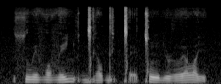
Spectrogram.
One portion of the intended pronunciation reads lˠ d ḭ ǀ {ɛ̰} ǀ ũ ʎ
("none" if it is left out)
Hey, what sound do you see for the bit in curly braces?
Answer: ɛ̰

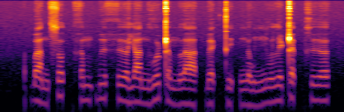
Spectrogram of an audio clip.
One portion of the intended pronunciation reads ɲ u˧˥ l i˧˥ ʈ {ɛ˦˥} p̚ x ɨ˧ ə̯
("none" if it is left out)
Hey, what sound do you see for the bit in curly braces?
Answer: ɛ˦˥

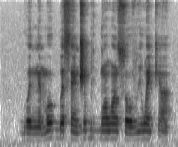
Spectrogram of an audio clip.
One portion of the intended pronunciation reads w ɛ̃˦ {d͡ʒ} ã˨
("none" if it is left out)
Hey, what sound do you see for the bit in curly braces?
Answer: t͡ʃ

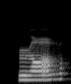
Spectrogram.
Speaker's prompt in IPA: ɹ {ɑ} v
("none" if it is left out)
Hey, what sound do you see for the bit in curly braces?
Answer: ɑ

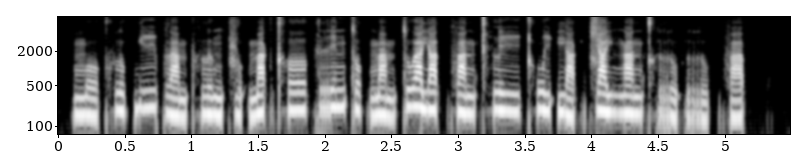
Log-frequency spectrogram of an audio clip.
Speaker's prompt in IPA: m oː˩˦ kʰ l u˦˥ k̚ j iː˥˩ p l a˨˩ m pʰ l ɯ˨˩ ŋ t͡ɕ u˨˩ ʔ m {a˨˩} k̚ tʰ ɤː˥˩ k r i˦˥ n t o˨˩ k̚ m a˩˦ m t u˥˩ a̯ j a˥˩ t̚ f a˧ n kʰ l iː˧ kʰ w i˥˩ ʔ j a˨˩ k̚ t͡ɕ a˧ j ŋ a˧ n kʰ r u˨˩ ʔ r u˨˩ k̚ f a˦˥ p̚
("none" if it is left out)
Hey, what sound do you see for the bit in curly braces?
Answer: a˥˩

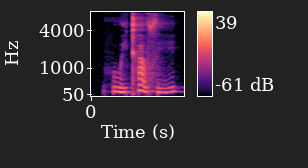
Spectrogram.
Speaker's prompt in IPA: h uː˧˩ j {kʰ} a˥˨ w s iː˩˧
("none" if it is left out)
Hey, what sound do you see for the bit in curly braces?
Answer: kʰ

